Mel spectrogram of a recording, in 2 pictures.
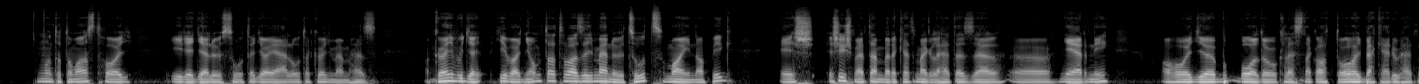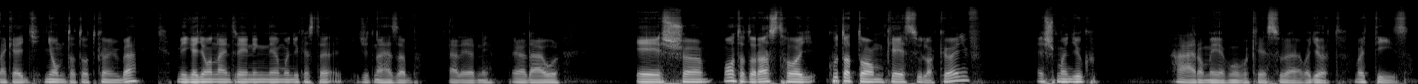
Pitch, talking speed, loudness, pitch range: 115 Hz, 150 wpm, -24 LUFS, 105-125 Hz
